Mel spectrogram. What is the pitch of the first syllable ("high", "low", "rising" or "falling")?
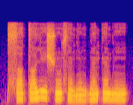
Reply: low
